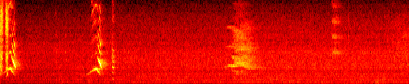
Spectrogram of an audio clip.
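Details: A pet Indian ringneck (rose-ringed) parakeet (Psittacula krameri) gives two sharp, shrill screeches about two seconds apart, each swooping up and down, over a faint background hiss and a soft rustle.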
